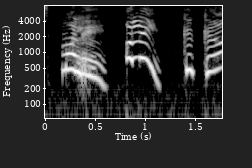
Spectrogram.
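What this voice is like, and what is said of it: High-pitched, raised-intonation dog-calling voice. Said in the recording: “just a little slight intonation raise ... you're right about the pitch ... When you go high ... doing the funny voice”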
